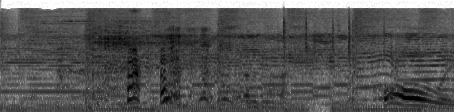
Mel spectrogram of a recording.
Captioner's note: laughing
